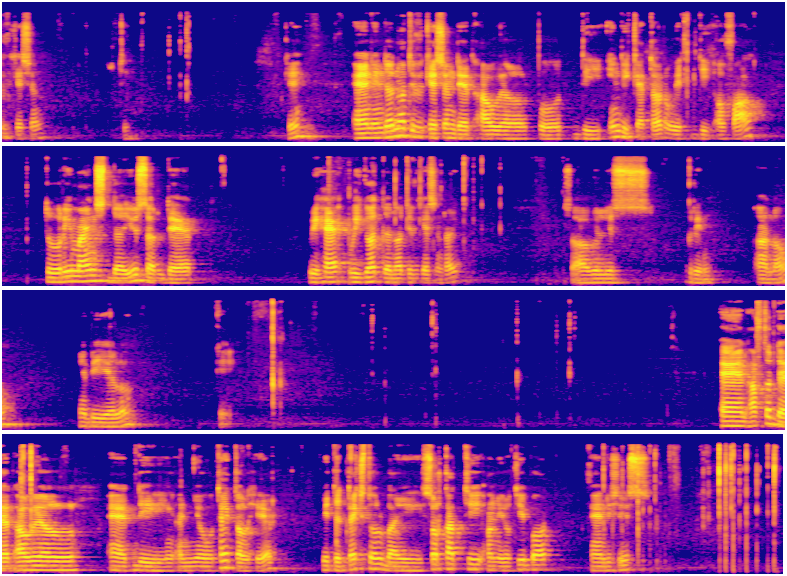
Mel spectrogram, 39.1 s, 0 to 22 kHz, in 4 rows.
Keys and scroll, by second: 4.8 super+=, 19.3 ctrl+c, 25.7 super+-, 27.2 shift+super+2, 29.3 super+=.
